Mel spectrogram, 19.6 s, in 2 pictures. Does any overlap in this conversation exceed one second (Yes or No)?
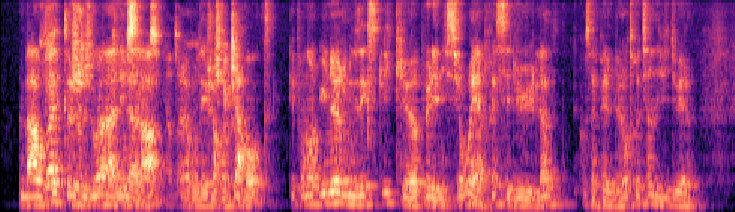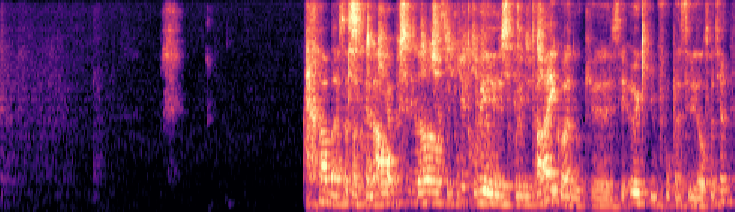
Yes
